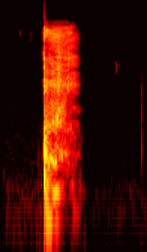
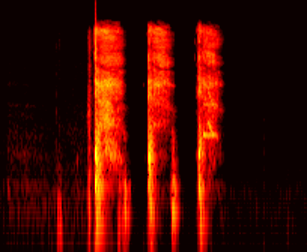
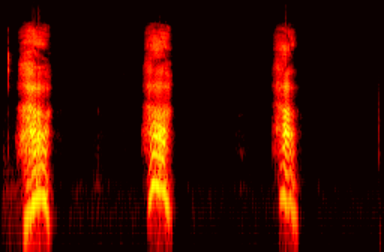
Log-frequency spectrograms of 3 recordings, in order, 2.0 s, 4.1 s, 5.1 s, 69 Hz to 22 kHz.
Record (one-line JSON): {"cough_length": "2.0 s", "cough_amplitude": 32556, "cough_signal_mean_std_ratio": 0.33, "three_cough_length": "4.1 s", "three_cough_amplitude": 32768, "three_cough_signal_mean_std_ratio": 0.31, "exhalation_length": "5.1 s", "exhalation_amplitude": 31790, "exhalation_signal_mean_std_ratio": 0.3, "survey_phase": "beta (2021-08-13 to 2022-03-07)", "age": "45-64", "gender": "Female", "wearing_mask": "No", "symptom_cough_any": true, "symptom_new_continuous_cough": true, "symptom_runny_or_blocked_nose": true, "symptom_sore_throat": true, "symptom_fatigue": true, "symptom_headache": true, "symptom_loss_of_taste": true, "symptom_onset": "2 days", "smoker_status": "Never smoked", "respiratory_condition_asthma": false, "respiratory_condition_other": false, "recruitment_source": "Test and Trace", "submission_delay": "1 day", "covid_test_result": "Negative", "covid_test_method": "LAMP"}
